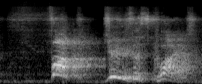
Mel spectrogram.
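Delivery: full-force, high-pitched drawn-out shout; sudden booming outburst, imitated in earnest. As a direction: bellow each word slowly across a theater. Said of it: "this man shouts".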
